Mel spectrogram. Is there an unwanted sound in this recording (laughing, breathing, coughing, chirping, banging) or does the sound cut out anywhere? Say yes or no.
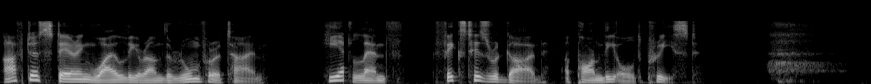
yes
